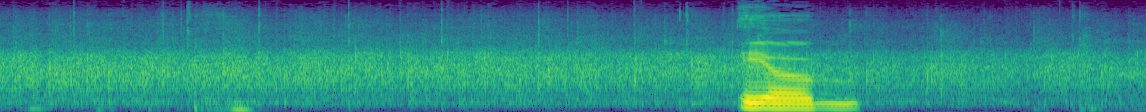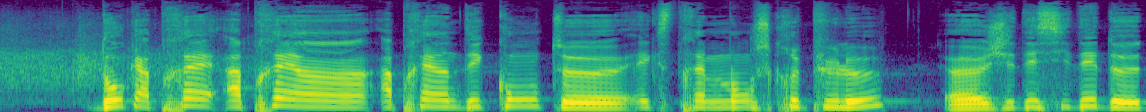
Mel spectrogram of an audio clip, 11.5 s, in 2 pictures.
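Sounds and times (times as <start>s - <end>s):
audience applause: 0.0s - 7.2s
speech: 3.7s - 4.4s, 6.2s - 11.4s.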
